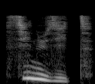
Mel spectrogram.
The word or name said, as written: sinusite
